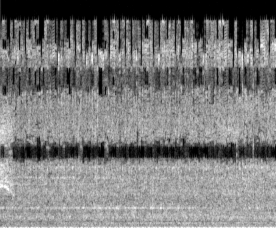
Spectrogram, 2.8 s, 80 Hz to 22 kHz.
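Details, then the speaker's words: Mitsubishi 3000GT VR4 newly installed engine running: a smooth, low, even idle with no ticking, knocking or rattles, and temperature, oil pressure and voltage reported good, a normal idle. "Just listen to how quiet this is. There's no ticking, there's no abnormal noises,"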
